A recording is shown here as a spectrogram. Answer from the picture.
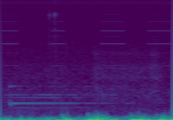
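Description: Windows system warning chime, a short chord of steady tones lasting under a second and heard once, sounded by a confirmation message box with a warning icon asking whether to delete all chart studies.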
